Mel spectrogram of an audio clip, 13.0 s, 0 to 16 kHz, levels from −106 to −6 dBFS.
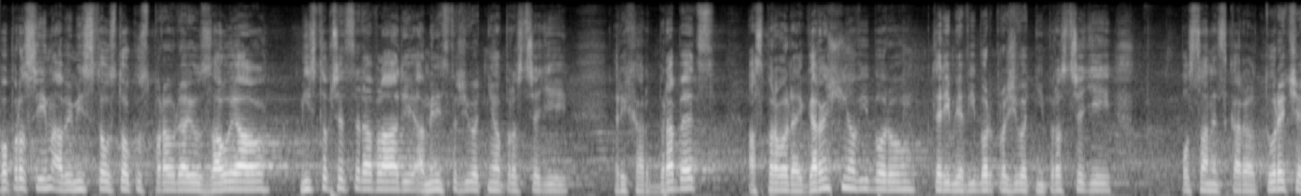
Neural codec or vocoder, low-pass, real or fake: none; 14.4 kHz; real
